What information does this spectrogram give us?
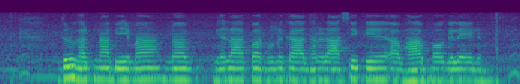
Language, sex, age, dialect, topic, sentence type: Maithili, male, 18-24, Southern/Standard, banking, statement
